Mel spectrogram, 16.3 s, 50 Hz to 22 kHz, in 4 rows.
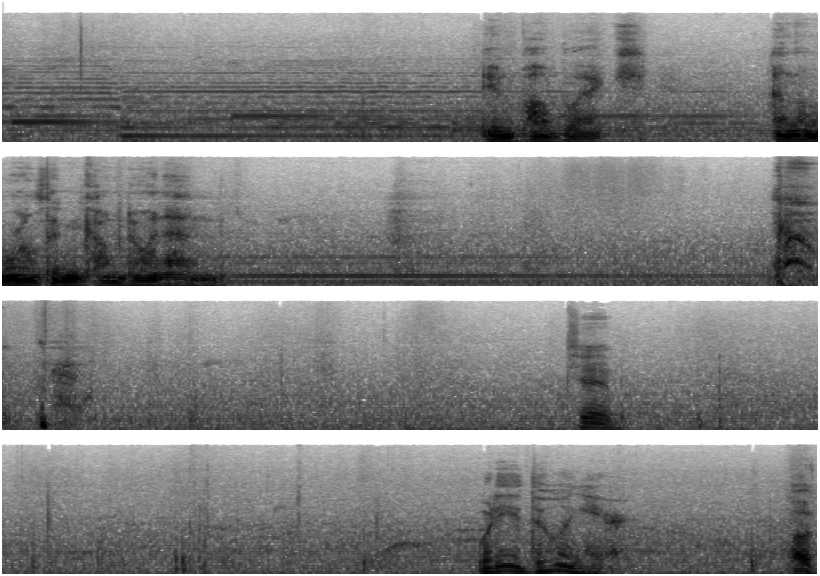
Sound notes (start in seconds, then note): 7.8 coughs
